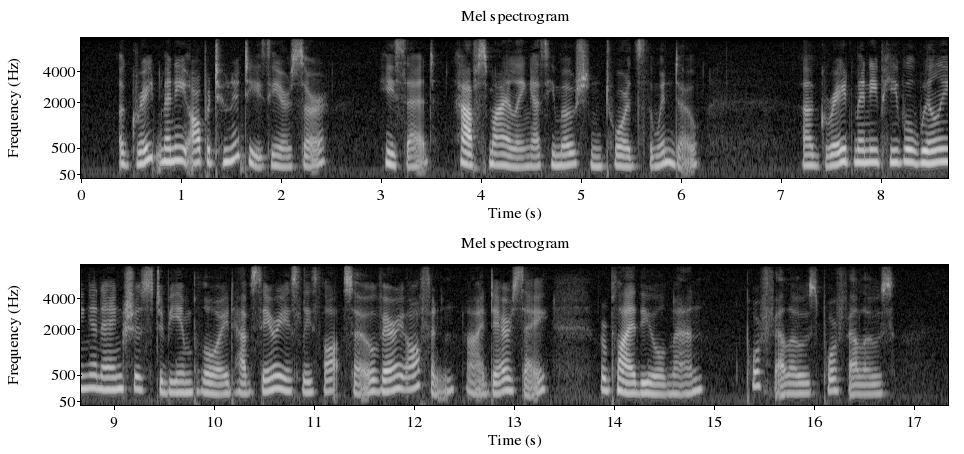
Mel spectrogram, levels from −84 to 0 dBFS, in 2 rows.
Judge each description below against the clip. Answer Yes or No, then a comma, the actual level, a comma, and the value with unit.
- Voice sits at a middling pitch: No, high, 200 Hz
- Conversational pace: Yes, average, 150 wpm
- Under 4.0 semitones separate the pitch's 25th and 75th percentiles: No, average, 4.9 semitones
